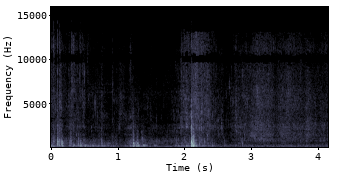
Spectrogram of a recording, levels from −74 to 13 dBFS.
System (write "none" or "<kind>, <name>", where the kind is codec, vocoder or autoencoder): none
